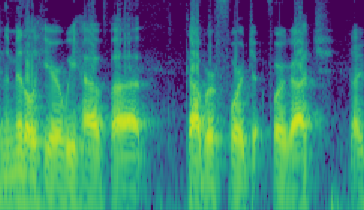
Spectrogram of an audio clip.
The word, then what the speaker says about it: Gabor Forgacs: First of all, in no particular order except the order on my sheet, in the middle here we have Gabor Forgacs. Did I pronounce it correctly?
